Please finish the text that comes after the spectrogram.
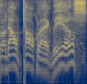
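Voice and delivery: a light Southern drawl, slowed right down. Shown as a demonstration. Arkansas host demonstrating the drawl he doesn't have, slow. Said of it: "with a drawl".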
